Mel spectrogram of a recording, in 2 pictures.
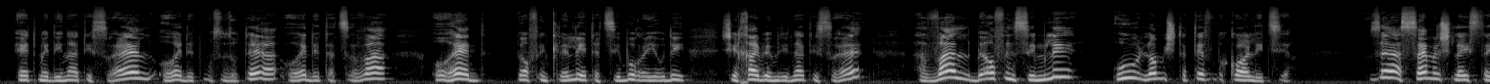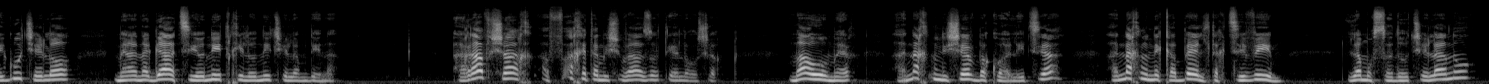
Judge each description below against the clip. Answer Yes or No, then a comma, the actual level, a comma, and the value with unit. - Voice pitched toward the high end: Yes, high, 200 Hz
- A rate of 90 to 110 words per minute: Yes, average, 105 wpm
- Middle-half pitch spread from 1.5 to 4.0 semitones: No, average, 5.2 semitones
